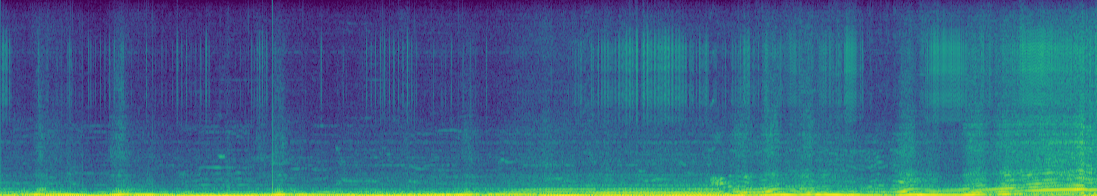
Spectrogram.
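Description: A race car engine idles roughly and revs in short bursts close by.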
